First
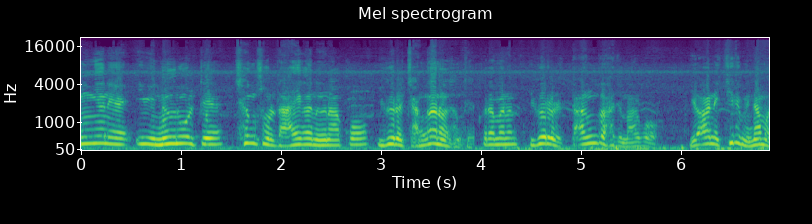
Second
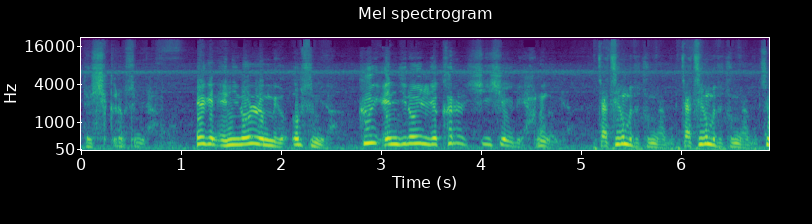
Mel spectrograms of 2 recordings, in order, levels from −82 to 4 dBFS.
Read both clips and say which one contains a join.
second; 2 cuts; at 1.2 s, 5.2 s

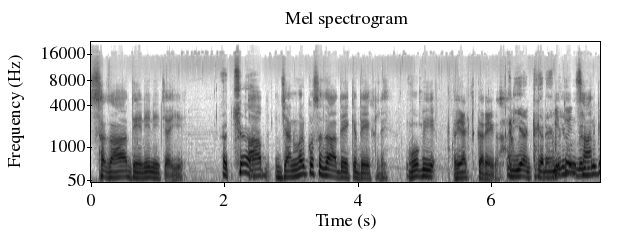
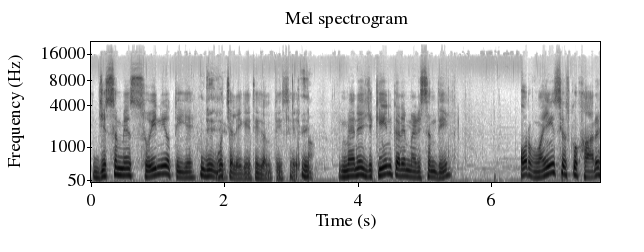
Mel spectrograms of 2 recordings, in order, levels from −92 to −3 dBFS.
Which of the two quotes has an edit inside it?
second; 1 cut; at 3.3 s

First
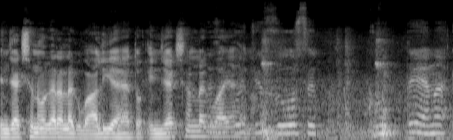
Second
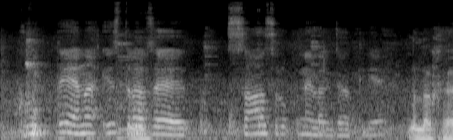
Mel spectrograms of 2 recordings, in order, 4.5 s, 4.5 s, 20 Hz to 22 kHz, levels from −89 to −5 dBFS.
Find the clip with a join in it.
first; 1 cut; at 2.3 s

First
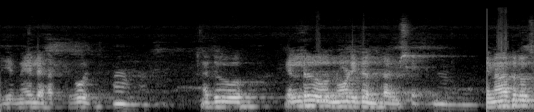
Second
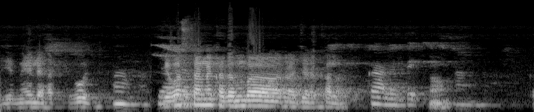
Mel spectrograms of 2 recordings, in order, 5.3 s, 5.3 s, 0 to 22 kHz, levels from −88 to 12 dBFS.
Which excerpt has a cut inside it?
second; 1 cut; at 1.4 s

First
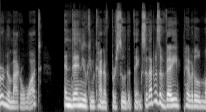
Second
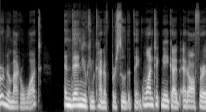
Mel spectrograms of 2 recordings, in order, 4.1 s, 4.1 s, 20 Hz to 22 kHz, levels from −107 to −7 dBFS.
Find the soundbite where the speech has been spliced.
second; 1 cut; at 2.8 s

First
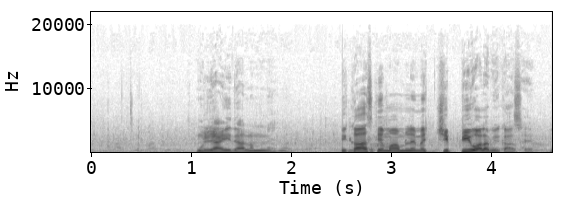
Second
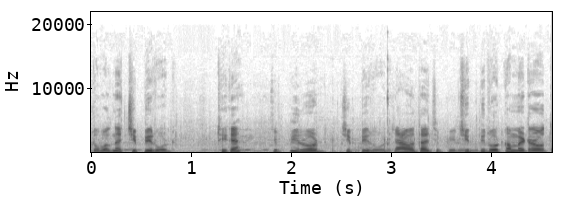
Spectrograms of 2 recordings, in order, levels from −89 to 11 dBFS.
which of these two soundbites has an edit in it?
first; 1 cut; at 2.5 s

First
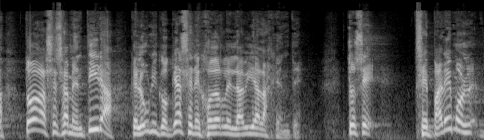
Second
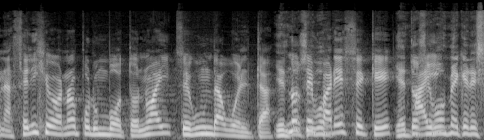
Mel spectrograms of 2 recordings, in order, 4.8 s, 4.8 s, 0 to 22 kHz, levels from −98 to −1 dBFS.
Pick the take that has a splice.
second; 1 cut; at 1.7 s

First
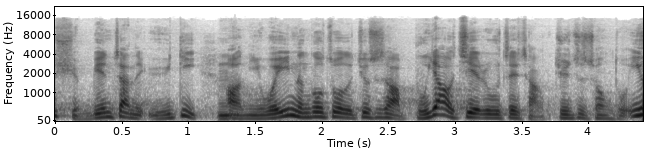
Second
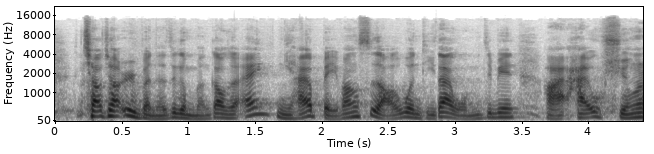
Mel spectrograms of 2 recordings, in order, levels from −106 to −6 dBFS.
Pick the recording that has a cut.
second; 1 cut; at 2.8 s

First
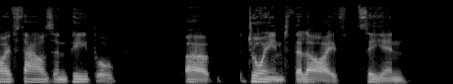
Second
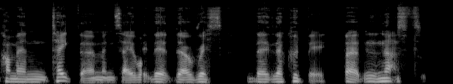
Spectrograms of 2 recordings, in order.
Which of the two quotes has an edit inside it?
second; 2 cuts; at 1.4 s, 3.3 s

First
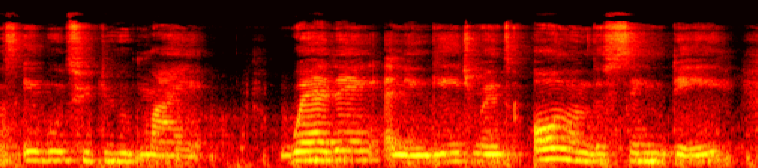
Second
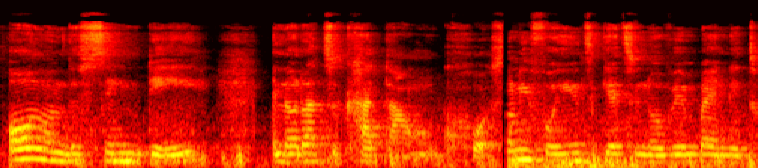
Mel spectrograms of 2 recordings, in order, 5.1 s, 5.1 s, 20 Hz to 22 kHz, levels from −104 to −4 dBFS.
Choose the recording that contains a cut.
second; 1 cut; at 3.3 s

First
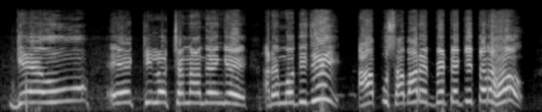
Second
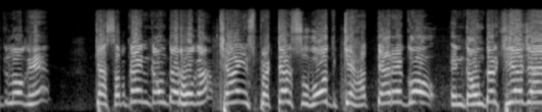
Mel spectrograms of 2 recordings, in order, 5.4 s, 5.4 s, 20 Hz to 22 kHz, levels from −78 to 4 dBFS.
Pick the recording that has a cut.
second; 2 cuts; at 2.1 s, 3.3 s

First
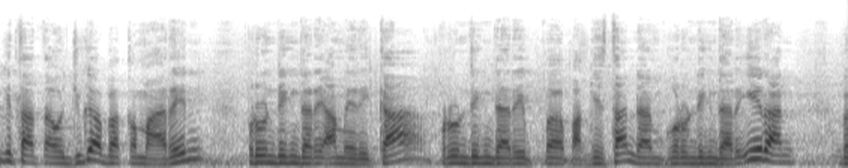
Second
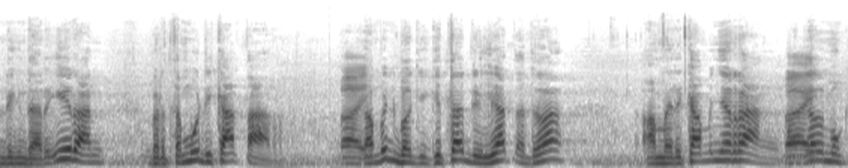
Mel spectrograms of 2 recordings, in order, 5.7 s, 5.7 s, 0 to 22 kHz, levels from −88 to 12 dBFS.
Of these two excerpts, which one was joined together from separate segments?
second; 1 cut; at 2.2 s

